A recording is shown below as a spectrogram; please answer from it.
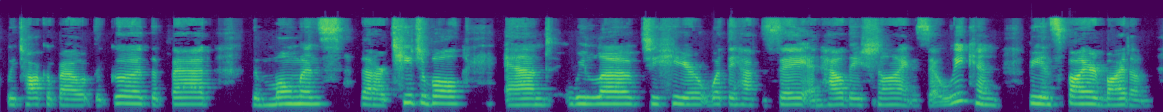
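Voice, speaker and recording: A woman's voice: mid-range voice, fairly even intonation, unhurried. A woman hosting an interview talk show, welcoming and praising her guest with enthusiasm.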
